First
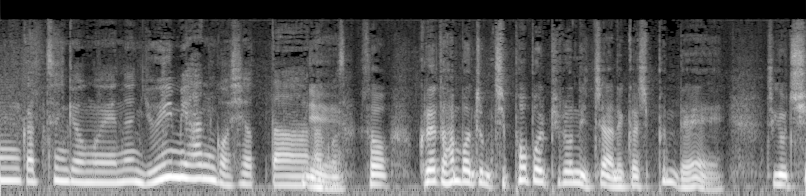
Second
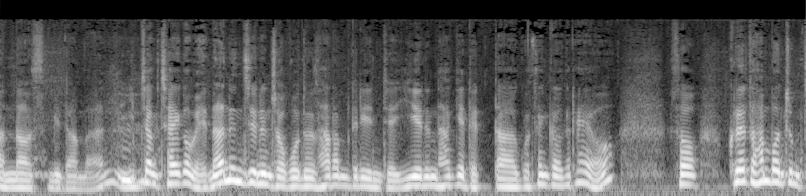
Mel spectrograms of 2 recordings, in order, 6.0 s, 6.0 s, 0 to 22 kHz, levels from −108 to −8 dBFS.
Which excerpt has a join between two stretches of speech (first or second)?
first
